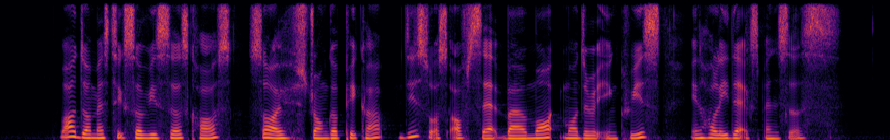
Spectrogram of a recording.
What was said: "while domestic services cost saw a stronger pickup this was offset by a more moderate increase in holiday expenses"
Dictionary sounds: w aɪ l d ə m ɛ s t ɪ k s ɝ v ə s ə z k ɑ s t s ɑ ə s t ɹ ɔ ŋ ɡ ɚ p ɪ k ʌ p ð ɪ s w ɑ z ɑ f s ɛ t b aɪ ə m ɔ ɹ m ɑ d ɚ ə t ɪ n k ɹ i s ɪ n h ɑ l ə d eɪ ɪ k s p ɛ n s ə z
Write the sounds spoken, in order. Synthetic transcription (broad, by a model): w aɪ l d ə m ɛ s t ɪ k s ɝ v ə s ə s k ɑ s s ɑ ə s t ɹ ɔ ŋ ɡ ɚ p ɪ k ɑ p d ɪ s w ɑ s ɑ f s ɛ t b aɪ ə m ɔ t m ɑ d ɚ ə t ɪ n k ɹ i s ɪ n h ɑ l ə d eɪ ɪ k s p ɛ n s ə s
